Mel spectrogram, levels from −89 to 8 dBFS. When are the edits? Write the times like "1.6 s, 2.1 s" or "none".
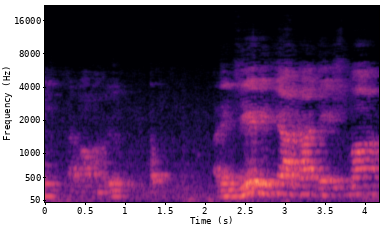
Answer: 1.2 s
